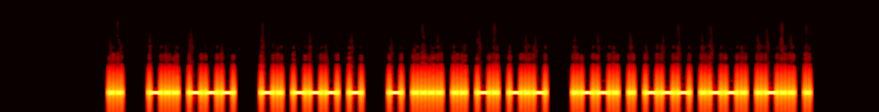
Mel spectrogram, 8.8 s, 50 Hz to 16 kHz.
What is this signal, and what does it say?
Morse code, heard as a keyed tone, about 30 wpm, 700 Hz. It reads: I DO NOT THINK PEOPLE
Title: Sets of 5 Words Encore2 30wpm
